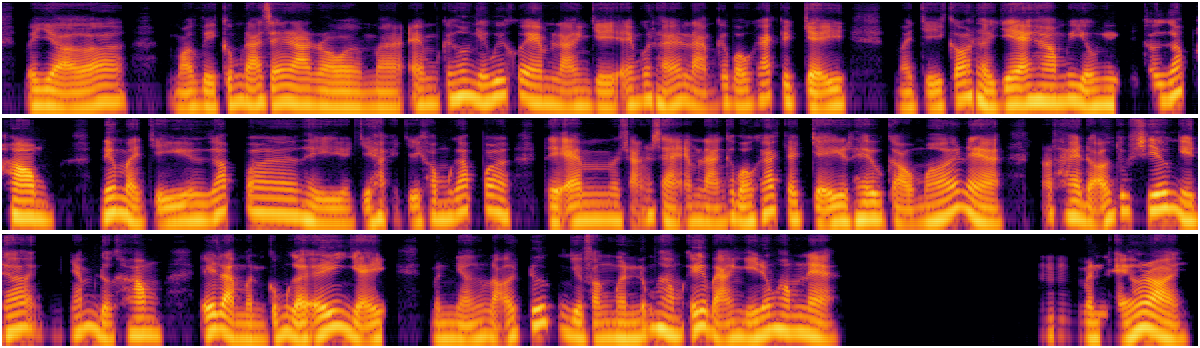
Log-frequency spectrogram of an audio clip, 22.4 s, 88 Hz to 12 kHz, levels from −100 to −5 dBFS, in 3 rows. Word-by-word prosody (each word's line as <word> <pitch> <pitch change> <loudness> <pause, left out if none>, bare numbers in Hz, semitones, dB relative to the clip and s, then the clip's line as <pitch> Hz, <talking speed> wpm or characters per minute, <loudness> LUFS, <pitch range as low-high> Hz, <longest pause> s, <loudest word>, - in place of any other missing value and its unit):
bây 125 - -1
giờ 115 -2 +1
á, 155 +2 -1 0.3
mọi 110 +1 -3
việc 120 -1 -2
cũng 145 +6 -4
đã 135 0 +1
xảy 145 0 0
ra 140 -3 +2
rồi 120 -3 0
mà 115 0 -4
em 135 +1 -4
cái 170 +4 -2
hướng 190 -1 +3
giải 155 - +2
quyết 190 +3 +2
của 190 - -1
em 150 -4 +1
là 120 -3 -2
vậy, 115 -1 -1
em 140 +4 -4
có 165 - -2
thể 145 -2 -1
làm 125 -8 -4
cái 150 - -7
bộ 125 -2 -2
khác 170 +7 -3
cho 155 - -1
chị 125 +5 +2 0.3
mà 110 -2 -7
chị 115 +1 -4
có 170 +6 +1
thời 155 -8 +2
gian 140 +4 +4
hông? 155 -1 +2
Ví 160 - +1
dụ 125 -3 +2
như 135 +1 0
chị - - -47
có 160 - -4
gấp 210 +4 +1
hông? 160 -3 +7 0.3
Nếu 175 +2 +4
mà 185 - +2
chị, 125 +3 -1
ơ, 140 - +1
gấp 170 +8 -1
á 180 -2 +1
thì 110 -5 -2
chị 115 - -4
h - - -1 0.2
chị 125 - -5
không 150 +3 -3
gấp 195 +5 -1
á 195 -5 +1 0.2
thì 125 - +3
em 140 +3 +1
sẵn 165 - -5
sàng 125 -7 -2
em 130 +1 -5
làm 115 -2 -2
cái 155 - -5
bộ 125 0 +2
khác 190 +8 0
cho 150 - 0
chị 130 +3 +2
theo 145 +1 +2
yêu 145 0 +3
cầu 105 -6 -2
mới 145 - +1
nè, 125 - +3 0.3
nó - - -7
thay 160 -1 +1
đổi 135 - +1
chút 200 - -1
xíu 210 +6 +5
vậy 145 - +2
đó, 175 +6 +1 0.2
nhắm 180 +4 -2
được 120 -6 -3
hông?" 150 0 +1 0.2
Ý 165 - +4
là 175 -5 +5
mình 115 -1 -4
cũng 145 - -3
gợi 135 - +4
ý 165 +6 +6
như 205 - +1
vậy, 115 +3 +1 0.3
mình 120 0 -4
nhận 115 +2 -2
lỗi 140 +1 -2
trước 230 +3 +3
về 130 - +2
phần 125 +1 -4
mình, 125 0 0
đúng 175 - -3
hông? 175 -6 +3
Ý 195 +4 +4
bạn 130 - 0
vậy, 125 +2 0
đúng 165 +3 +2
hông 165 -2 +1
nè? 130 -6 +2 1.3
Ừm, 145 -1 -15
mình 125 -1 -2
hiểu 165 - +4
rồi. 170 -11 +7
140 Hz, 290 wpm, -22 LUFS, 125-165 Hz, 1.3 s, hông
